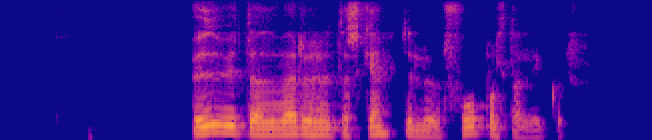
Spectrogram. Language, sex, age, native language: Icelandic, male, 40-49, Icelandic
